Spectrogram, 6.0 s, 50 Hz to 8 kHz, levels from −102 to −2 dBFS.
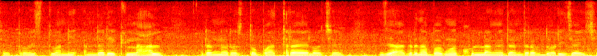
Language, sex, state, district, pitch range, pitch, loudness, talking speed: Gujarati, male, Gujarat, Valsad, 130-145 Hz, 135 Hz, -15 LUFS, 180 wpm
